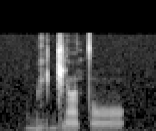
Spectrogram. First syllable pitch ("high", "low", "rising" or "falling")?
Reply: high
